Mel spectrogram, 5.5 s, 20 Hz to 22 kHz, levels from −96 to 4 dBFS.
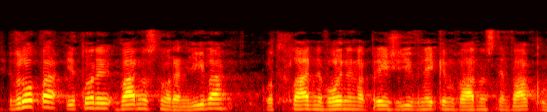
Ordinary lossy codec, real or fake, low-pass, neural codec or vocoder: none; fake; 7.2 kHz; codec, 16 kHz, 4 kbps, FreqCodec, smaller model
